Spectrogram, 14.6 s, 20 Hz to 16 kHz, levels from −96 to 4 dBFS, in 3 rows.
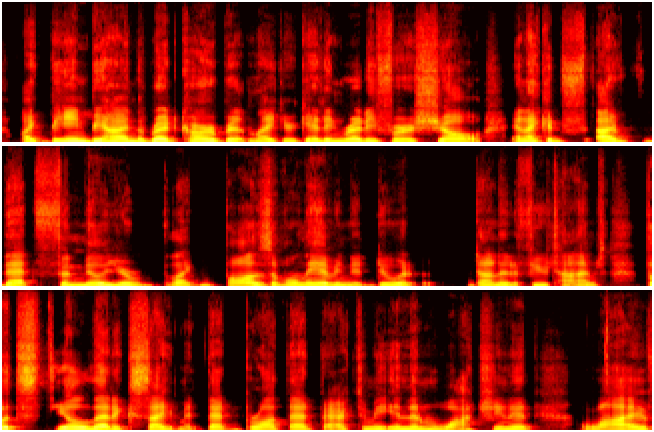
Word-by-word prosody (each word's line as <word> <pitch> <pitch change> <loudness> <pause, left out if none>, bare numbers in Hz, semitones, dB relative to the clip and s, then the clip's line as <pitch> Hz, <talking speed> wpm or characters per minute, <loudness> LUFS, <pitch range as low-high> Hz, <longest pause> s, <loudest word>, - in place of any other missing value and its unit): like, 105 - 0
being 125 +1 +5
behind 125 0 +5
the 120 - +3
red 125 - +4
carpet, 130 0 +3
and, 110 - -8
like, 110 -1 -1
you're 110 0 -4
getting 120 0 +1
ready 120 0 +3
for 120 +1 -2
a - - -1
show, 130 -1 0 0.2
and 125 - +1
I 130 - +5
could 140 +4 0
f - - -11
I've 120 -3 +4
that 125 -2 0
familiar, 125 -2 +1 0.2
like, 110 -2 -3 0.2
buzz 120 +6 0
of 120 - -4
only 150 +2 0
having 130 -5 +1
to 110 - -6
do 120 +3 -2
it - - -3 0.5
done 120 +3 -1
it 130 -5 -1
a - - -7
few 120 -1 -2
times, 140 +11 -7 0.3
but 460 0 +4
still 140 - +2
that 125 -1 +5
excitement - - -3
that - - -3
brought 110 0 -2
that 110 -1 -2
back 110 - -5
to 150 - -9
me, 170 +2 -3
and 155 +1 0
then 150 -4 -1
watching 145 +6 -5
it 155 0 -2 0.4
live, 135 - 0
125 Hz, 200 wpm, -23 LUFS, 115-135 Hz, 0.5 s, being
